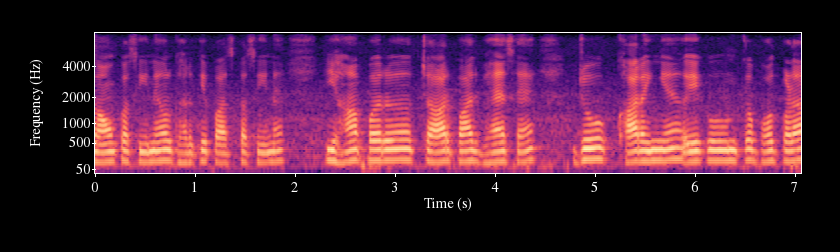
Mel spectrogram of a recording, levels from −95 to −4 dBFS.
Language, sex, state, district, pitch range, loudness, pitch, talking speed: Hindi, female, Bihar, West Champaran, 170-185 Hz, -17 LUFS, 180 Hz, 210 wpm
